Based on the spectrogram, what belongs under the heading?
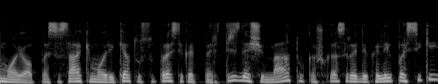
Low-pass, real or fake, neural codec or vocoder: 7.2 kHz; real; none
